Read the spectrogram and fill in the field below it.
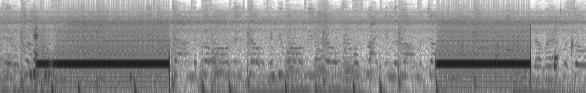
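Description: A telephone line tone sounds twice while a copied-and-pasted number is called back, each a steady, loud hum lasting a couple of seconds, separated by a long quiet pause with faint background noise, like a call ringing through.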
